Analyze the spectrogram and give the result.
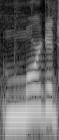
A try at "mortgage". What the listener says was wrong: Yeah, it has a T in it, but you don't pronounce it. You say mortgage.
